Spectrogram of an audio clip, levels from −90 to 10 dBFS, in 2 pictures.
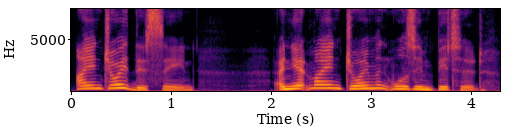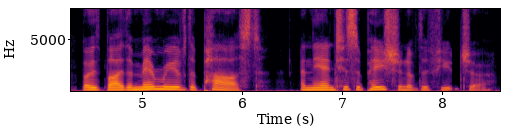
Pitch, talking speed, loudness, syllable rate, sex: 215 Hz, 160 wpm, -17 LUFS, 5.3 syllables/s, female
